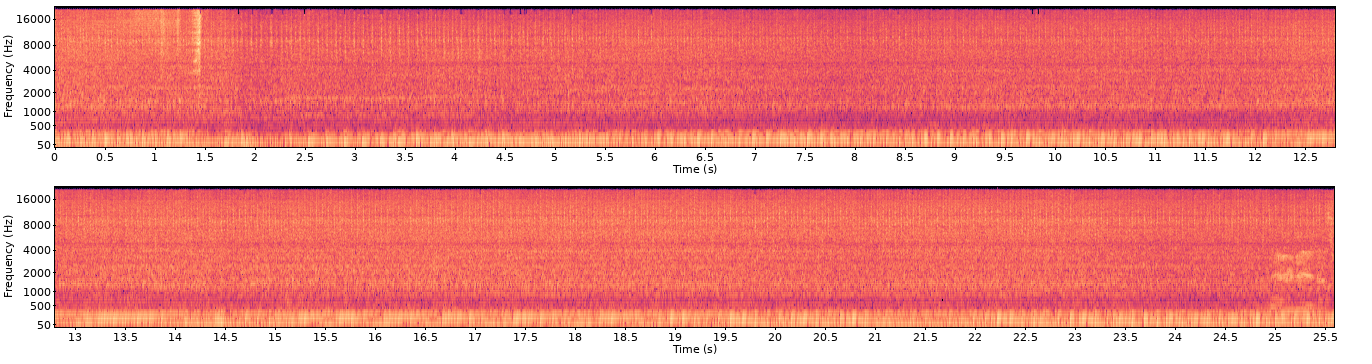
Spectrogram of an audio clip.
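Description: A car engine idles steadily during an air/fuel mixture adjustment, a continuous low rumble held close throughout with a brief clatter near the start.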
